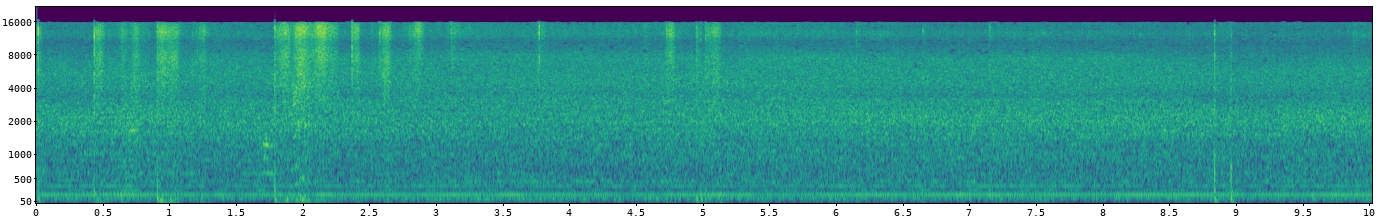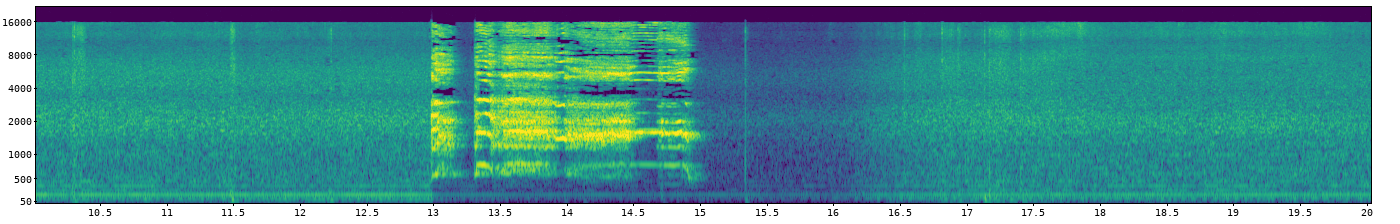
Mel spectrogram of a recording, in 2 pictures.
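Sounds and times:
steady low hum: 0:00.0 - 0:13.0, 0:15.0 - 0:20.0
rooster crowing: 0:13.0 - 0:15.2.

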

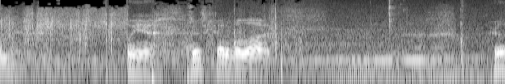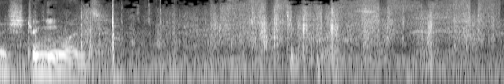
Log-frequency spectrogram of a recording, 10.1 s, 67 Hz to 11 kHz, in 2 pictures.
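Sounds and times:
paper napkin rubbing: 0:00.0 - 0:01.5, 0:06.9 - 0:10.0.

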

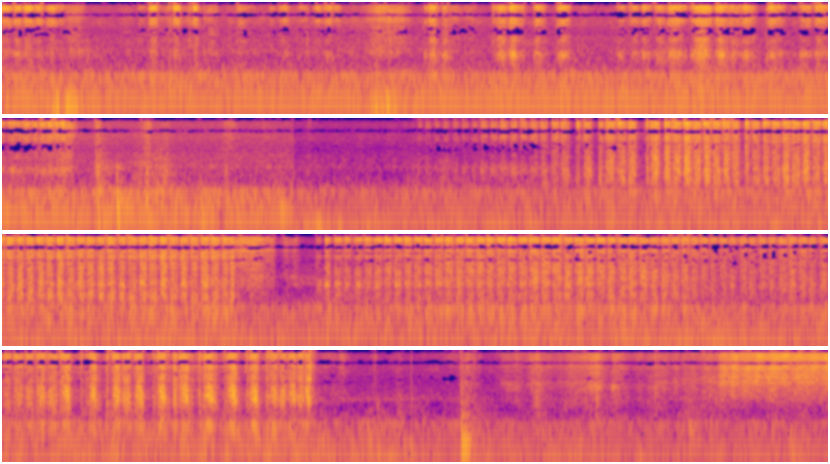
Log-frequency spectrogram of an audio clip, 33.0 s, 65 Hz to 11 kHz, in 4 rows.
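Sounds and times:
pencil scratching on paper: 0:00.0 - 0:00.6, 0:04.2 - 0:09.0, 0:12.4 - 0:27.9.

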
